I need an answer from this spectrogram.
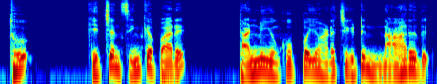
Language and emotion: Tamil, disgusted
